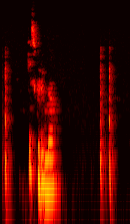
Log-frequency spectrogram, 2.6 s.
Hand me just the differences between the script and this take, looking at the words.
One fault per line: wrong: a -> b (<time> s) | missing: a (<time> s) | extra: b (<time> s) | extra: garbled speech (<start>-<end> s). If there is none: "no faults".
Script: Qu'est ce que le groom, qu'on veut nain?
missing: groom qu'on veut (0.9 s)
